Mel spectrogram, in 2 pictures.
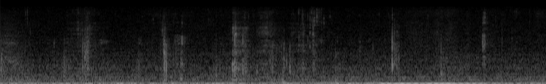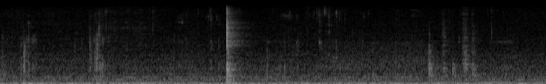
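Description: Close-miked mouth sounds of a person chewing noodles and salmon, with small wet clicks throughout. The chewing is louder for about half a second around three seconds in, and there is a single sharp click near six seconds.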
